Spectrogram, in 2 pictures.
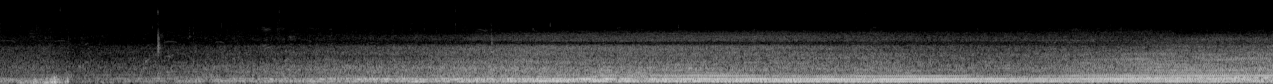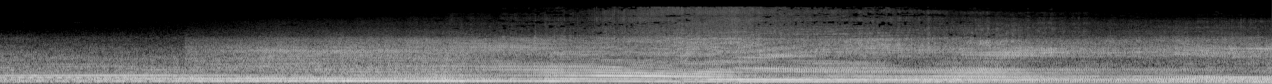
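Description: Racing powerboats at the Bridge to Bridge race on the river at Hamilton, New Zealand, roar continuously and loudly, with the engine note rising and shifting as a boat passes close by.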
